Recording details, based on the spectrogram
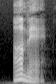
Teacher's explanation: If I want to say candy in Japanese is ame, lower, higher.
